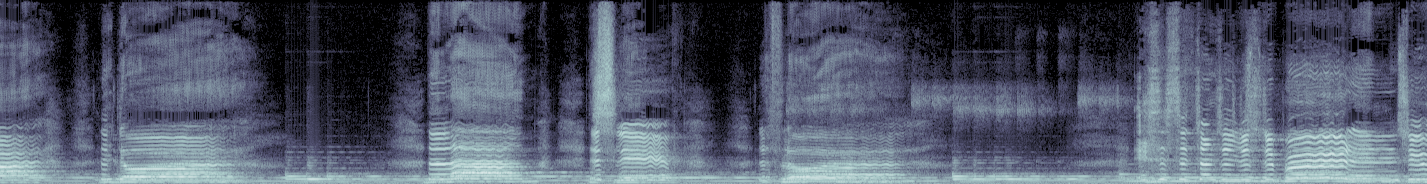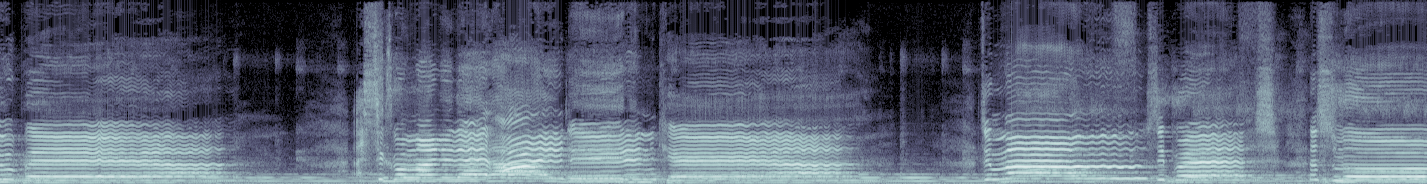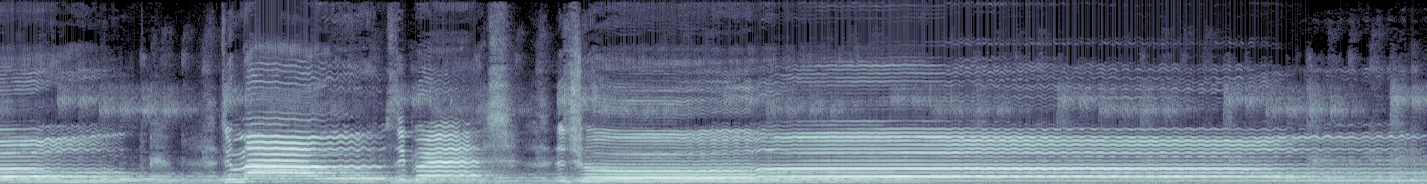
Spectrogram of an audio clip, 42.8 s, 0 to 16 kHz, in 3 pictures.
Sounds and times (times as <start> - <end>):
Music: 0.0 - 42.8.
